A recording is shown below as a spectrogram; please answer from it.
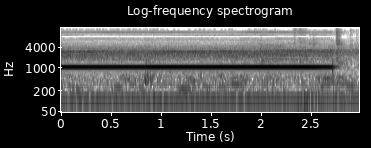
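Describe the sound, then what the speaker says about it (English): A National Weather Service warning alarm tone, sounded for a test ahead of a Chicago blizzard warning broadcast, holds as one loud, steady unbroken pitch for nearly three seconds before cutting off. "The preceding was a test of the National Weather Service warning alarm tone"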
